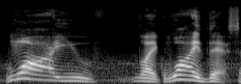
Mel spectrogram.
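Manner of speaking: mock exasperated yelling at the sky; replaying an angry outburst in the car; retold yell.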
